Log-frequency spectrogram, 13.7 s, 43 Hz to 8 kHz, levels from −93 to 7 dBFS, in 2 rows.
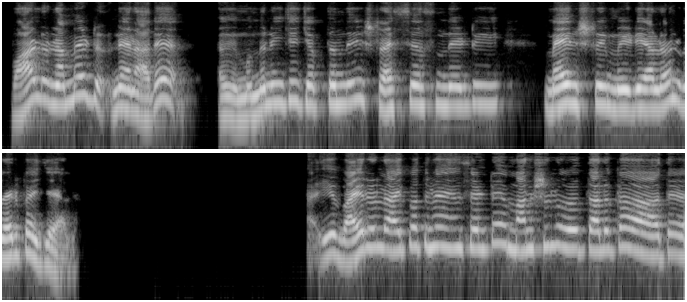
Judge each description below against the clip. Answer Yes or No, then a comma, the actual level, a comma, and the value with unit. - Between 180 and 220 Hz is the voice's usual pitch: Yes, high, 215 Hz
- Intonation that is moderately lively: Yes, average, 4.9 semitones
